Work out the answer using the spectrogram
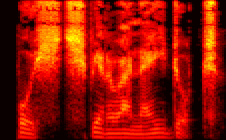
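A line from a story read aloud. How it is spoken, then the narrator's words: Defiant hiss. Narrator (Russian): с вызовом прошипел Ташес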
